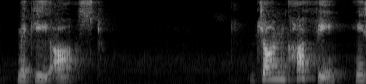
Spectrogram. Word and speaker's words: Coffey: John Coffey, he said in a thick and tear-clotted voice. Coffee like the drink, only not spelled the same way.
